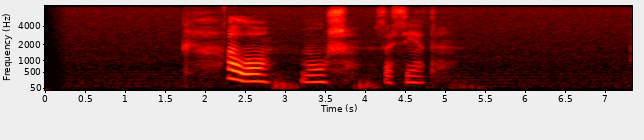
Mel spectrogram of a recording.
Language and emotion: Russian, sad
